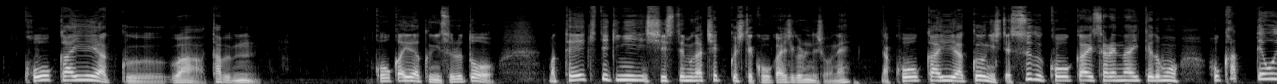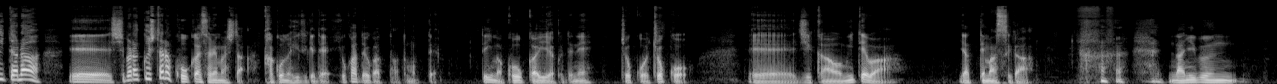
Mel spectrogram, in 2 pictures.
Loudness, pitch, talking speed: -17 LUFS, 110 Hz, 315 characters per minute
